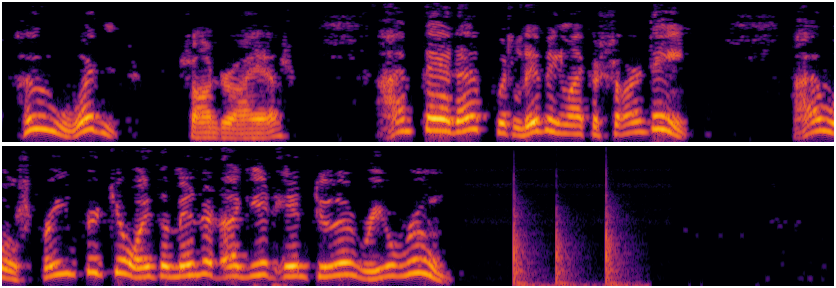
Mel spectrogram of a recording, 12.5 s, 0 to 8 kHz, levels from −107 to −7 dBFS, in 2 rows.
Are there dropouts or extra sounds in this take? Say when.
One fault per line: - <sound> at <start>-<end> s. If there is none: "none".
- thud at 10.1-11.1 s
